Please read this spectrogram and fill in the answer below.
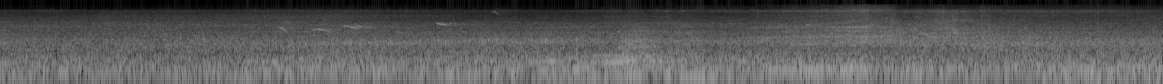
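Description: Street ambience of steady passing vehicle traffic, a dense continuous rumble, with a few short high chirps scattered through.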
